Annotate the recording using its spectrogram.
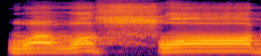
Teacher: یہاں واو کو صاد مشدد کے ساتھ ملائیں گے اور صاد مشدد کو پورا ادا کرتے ہوئے کھینچ کر ادا کریں گے کیونکہ اس کے اوپر کھڑی زبر ہے، ووصى بها ابراہیم بنیہ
